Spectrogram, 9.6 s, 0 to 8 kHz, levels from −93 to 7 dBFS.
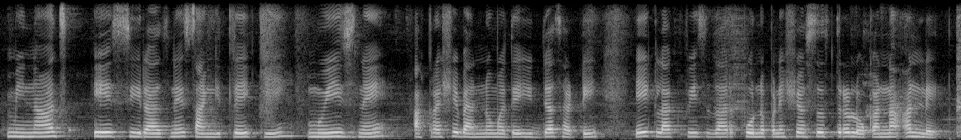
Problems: background sounds at intervals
